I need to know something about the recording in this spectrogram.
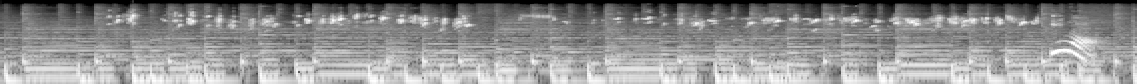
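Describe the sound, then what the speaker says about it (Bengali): A dove calls from a tree: quick, high bird chirps repeat steadily throughout, mixed under a busy children's rhyme melody. "ঘুঘু পাখি ডাকছে গাছে"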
